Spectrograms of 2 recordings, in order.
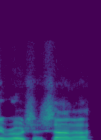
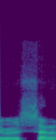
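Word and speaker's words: Rosh Hashanah: minute between Ros sh as we Americans say rosashana Israelis say it properly rosh sh we say we say rosh Shana which is you would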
